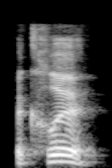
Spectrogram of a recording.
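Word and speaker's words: Buccleuch: million acres number two number two duke of buckley how do you how do you pronounce that booklet b you double c l e u c h a clue from the scott family all right that's because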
